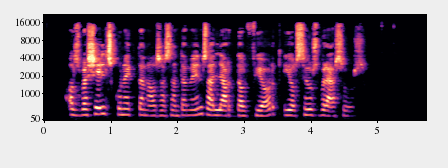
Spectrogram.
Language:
Catalan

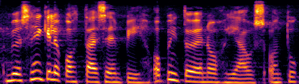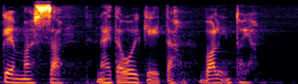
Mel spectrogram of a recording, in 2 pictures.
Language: Finnish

